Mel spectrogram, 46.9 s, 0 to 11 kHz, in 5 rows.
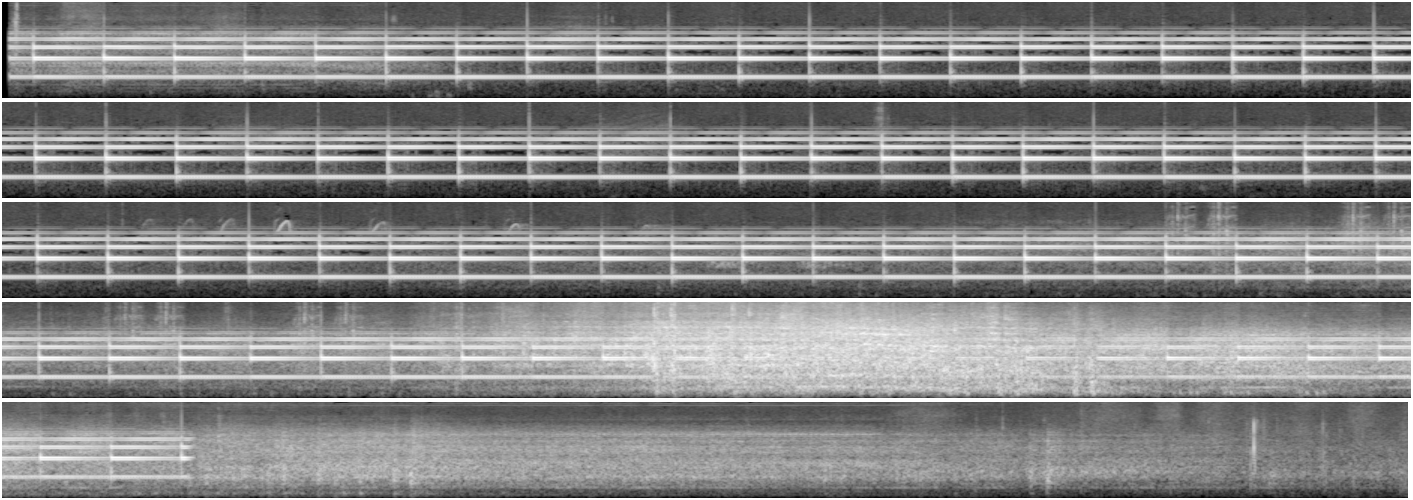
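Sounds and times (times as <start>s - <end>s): level-crossing warning bell: 0.0s - 39.0s
train wheel clicks: 24.7s - 40.5s, 44.1s - 46.9s.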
